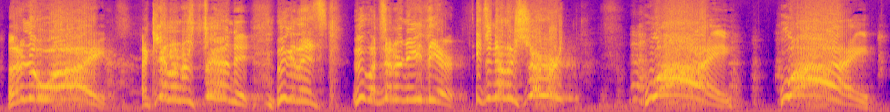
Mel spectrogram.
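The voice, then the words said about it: Shouty imitation of another person's voice. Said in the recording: “Alex Jones ... Jones impersonation ... more Jenk-like than Alex Jones-like”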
